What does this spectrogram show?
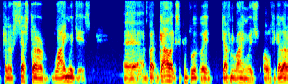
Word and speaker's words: Gaelic: And I gather Gaelic, it's like the Irish word Gaelic, only in Scotland you pronounce it Gaelic, but Yeah.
